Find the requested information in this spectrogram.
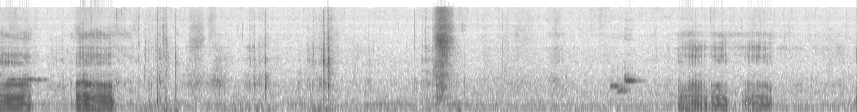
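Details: Several Akita dogs indoors quarrel over a turtle bone that was meant for the mother, who wins as the others back off; short harsh snarling bursts open and close the moment, with crunching and scuffling in between.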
